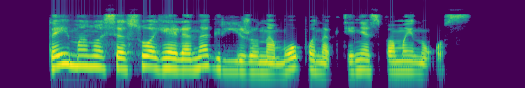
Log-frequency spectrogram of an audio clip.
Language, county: Lithuanian, Šiauliai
